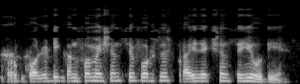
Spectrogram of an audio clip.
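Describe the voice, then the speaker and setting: A man's voice: fairly high pitch, fast talker. A man coaching informally over a phone call, emphatic and instructive, repeating key points. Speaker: trading coach.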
